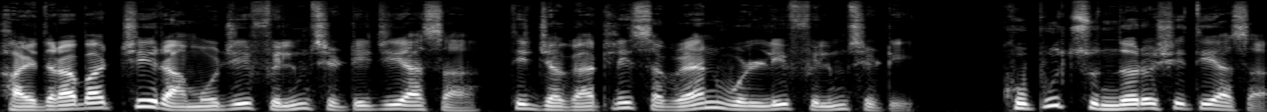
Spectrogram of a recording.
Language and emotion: Goan Konkani, neutral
